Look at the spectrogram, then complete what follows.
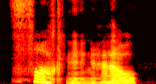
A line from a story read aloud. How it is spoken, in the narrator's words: he groans through gritted teeth as my cunt pulses tight and urgent round his dick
